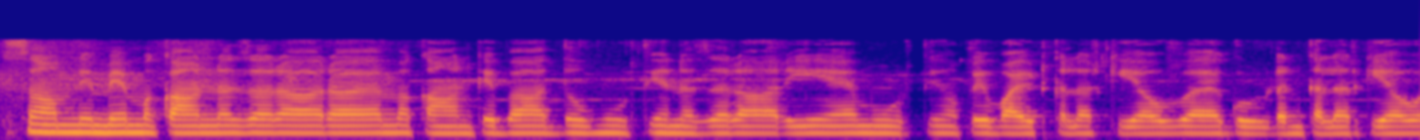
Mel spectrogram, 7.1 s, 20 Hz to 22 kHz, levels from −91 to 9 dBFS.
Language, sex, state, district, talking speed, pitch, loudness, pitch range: Hindi, female, Chandigarh, Chandigarh, 235 wpm, 165 Hz, -19 LUFS, 160-170 Hz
